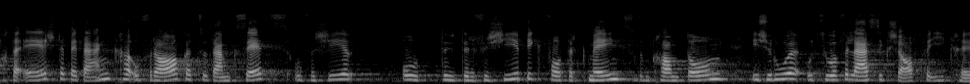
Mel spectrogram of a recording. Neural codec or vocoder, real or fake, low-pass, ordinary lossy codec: none; real; 10.8 kHz; none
